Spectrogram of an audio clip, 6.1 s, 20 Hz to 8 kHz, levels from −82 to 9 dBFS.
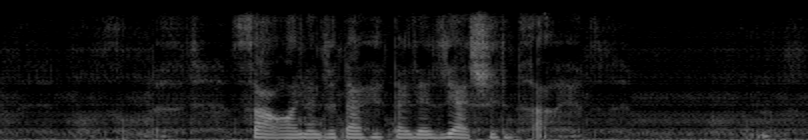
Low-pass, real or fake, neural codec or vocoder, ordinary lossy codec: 7.2 kHz; fake; autoencoder, 22.05 kHz, a latent of 192 numbers a frame, VITS, trained on many speakers; none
